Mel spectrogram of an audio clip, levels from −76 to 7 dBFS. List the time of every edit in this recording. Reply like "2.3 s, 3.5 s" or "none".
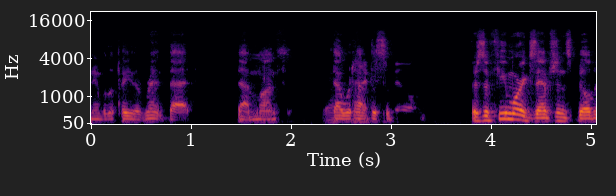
3.6 s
